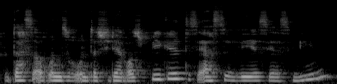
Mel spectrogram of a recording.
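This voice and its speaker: A woman's voice: on the low side, fairly quick, warm tone. A woman in her thirties from Berlin co-hosting a casual podcast chat, bubbly and playful. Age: 30s. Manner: bubbly, playful, laughs often. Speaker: podcast co-host.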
